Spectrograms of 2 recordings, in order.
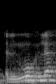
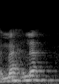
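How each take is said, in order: First: "المهلة" said as al-muhla; damma on the mim. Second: "مهلة" said as mahla; fatha on the mim. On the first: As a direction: say "المهلة" with a short u after the mim. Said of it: "المهلة بضم الميم". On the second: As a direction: say "مهلة" with an open a after the mim. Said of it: "بفتح الإيه؟". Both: Shown as a demonstration.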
